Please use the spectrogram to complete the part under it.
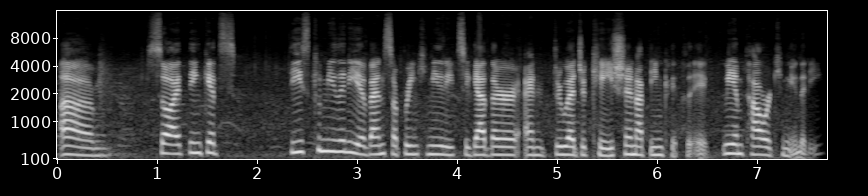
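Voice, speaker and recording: A woman's voice: mid-range voice, a little fast. A woman, a community health worker, speaking earnestly in an interview clip with some fillers.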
